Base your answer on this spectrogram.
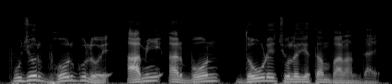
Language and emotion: Bengali, neutral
